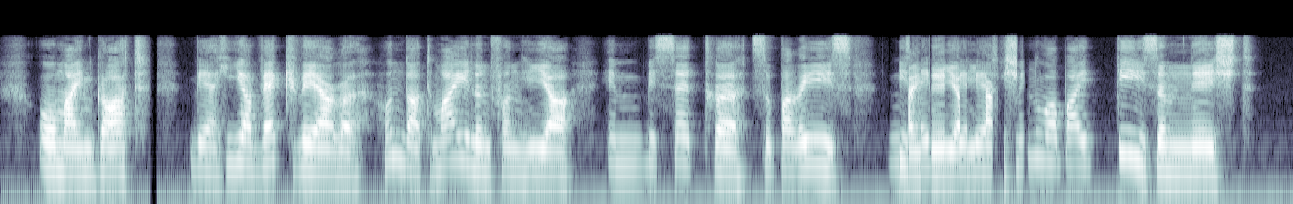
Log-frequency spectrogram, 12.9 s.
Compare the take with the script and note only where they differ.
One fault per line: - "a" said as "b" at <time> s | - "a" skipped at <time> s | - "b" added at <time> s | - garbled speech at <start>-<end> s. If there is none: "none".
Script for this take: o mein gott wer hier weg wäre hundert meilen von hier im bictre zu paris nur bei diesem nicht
- garbled speech at 8.9-10.2 s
